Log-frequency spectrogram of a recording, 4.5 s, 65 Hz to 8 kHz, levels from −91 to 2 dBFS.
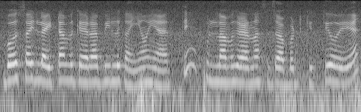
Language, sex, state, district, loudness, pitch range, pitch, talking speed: Punjabi, female, Punjab, Pathankot, -17 LUFS, 225-250 Hz, 235 Hz, 200 wpm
